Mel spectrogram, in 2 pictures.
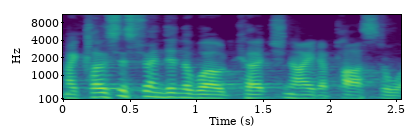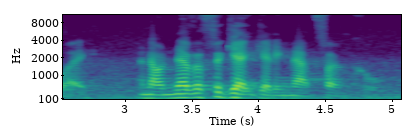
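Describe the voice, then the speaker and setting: A man talks at a fairly quick pace. He speaks with an English accent. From England, Hertfordshire. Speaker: nonprofit executive and club speaker. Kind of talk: prepared speech. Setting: club meeting with audience.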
